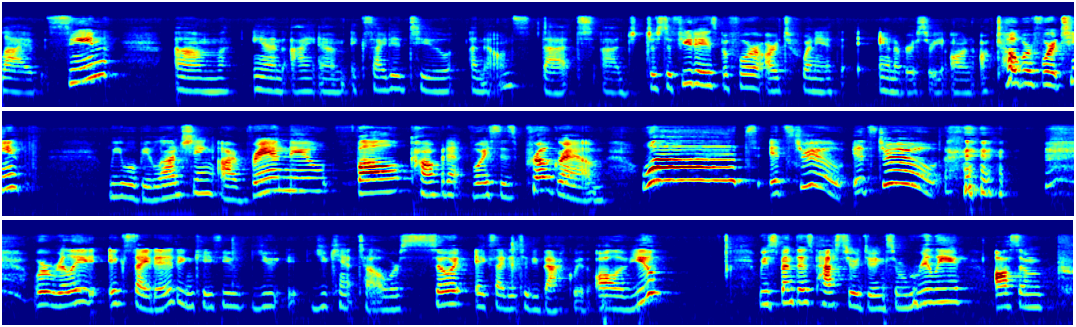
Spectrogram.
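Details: Adult woman who describes herself as a person who stutters, speaking spontaneously; stuttering.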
